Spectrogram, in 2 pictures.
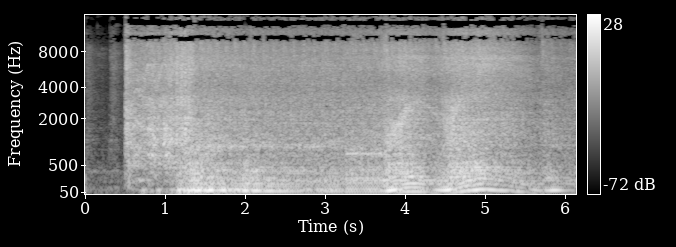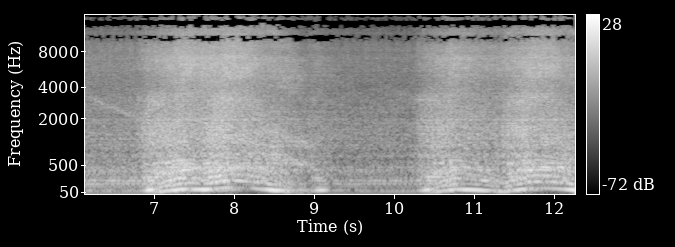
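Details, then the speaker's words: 2002 VW Jetta, 1.9 L ALH turbodiesel with new turbo and homemade cold air intake: cranks and catches promptly, blips up a few times and settles to steady diesel clatter; normal start and idle. "so I don't know if you ever heard an alh turbo before but I'll give you a little taste this is how it sounds"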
